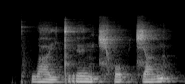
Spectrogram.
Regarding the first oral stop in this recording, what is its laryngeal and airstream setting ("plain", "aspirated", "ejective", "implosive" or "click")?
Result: aspirated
